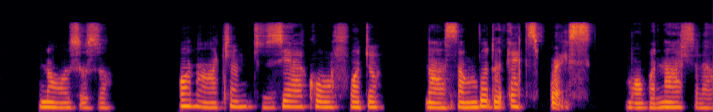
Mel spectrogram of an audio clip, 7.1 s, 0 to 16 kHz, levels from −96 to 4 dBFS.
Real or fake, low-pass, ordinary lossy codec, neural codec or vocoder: fake; 7.2 kHz; none; codec, 16 kHz, 16 kbps, FreqCodec, smaller model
